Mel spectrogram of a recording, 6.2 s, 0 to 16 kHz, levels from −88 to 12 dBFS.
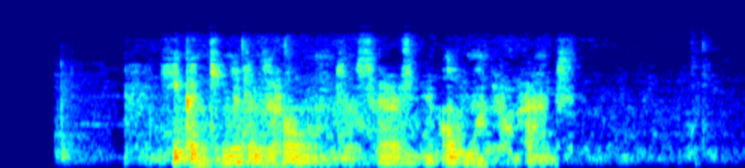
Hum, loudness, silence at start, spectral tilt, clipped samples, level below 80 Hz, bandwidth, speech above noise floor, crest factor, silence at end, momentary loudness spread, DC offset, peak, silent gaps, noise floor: none; -23 LUFS; 0.45 s; -6 dB/octave; under 0.1%; -62 dBFS; 7.6 kHz; 31 dB; 24 dB; 0.45 s; 24 LU; under 0.1%; 0 dBFS; none; -54 dBFS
